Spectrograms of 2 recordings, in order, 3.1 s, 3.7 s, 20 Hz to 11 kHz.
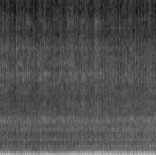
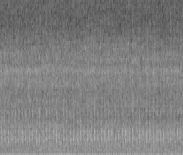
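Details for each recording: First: Nissan Primera P10 1.6L after engine gasket replacement, cold start needing throttle held; lumpy, uneven low idle pulsing and sputtering near stalling, light blue smoke; damaged carburettor valve not opening when cold, too little air, rich mixture, fine warm. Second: Nissan Primera P10 1.6 carbureted four-cylinder after engine gasket restoration, warm: even, fast ticking idle at constant speed, no knock or misfire; normal idle (cold starts troubled by faulty carburettor valve).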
